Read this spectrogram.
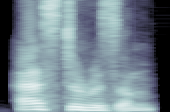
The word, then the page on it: asterism: Indian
